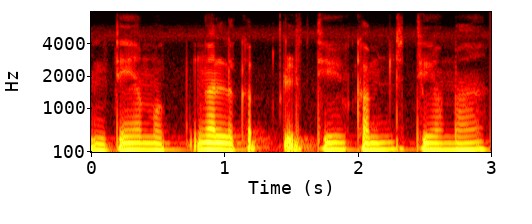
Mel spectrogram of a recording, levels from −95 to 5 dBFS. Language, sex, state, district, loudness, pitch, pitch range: Wancho, male, Arunachal Pradesh, Longding, -18 LUFS, 140 Hz, 135-145 Hz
